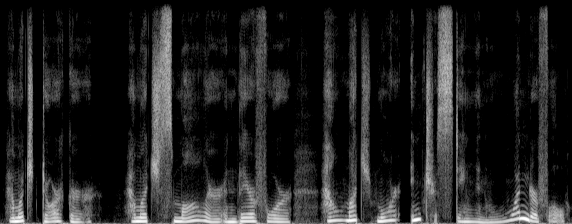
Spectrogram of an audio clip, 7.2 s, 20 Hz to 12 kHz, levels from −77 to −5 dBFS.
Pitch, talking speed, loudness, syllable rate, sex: 195 Hz, 115 wpm, -16 LUFS, 4.0 syllables/s, female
